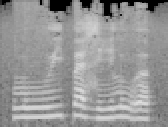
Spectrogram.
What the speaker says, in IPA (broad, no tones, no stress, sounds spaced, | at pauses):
l uː j p ɛ z i l u ə̯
